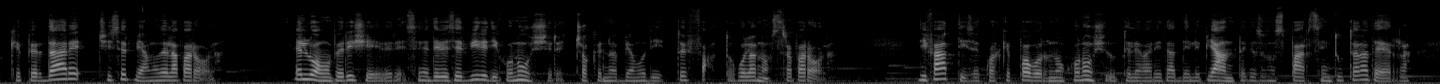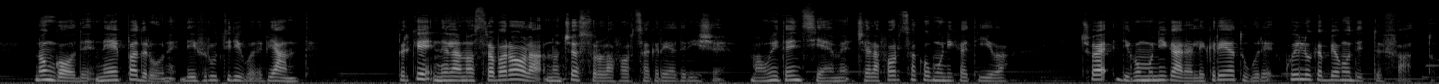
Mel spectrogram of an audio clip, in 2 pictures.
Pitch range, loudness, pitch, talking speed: 160-200 Hz, -37 LUFS, 175 Hz, 175 wpm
